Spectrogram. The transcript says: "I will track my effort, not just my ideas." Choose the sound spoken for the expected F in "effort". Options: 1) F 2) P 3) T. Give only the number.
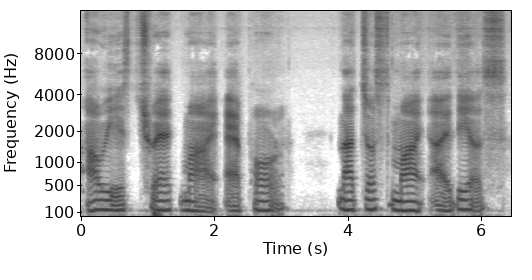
2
